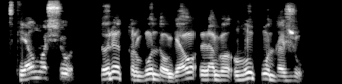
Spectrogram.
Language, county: Lithuanian, Tauragė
